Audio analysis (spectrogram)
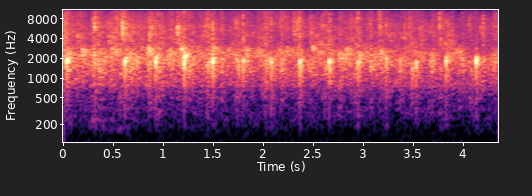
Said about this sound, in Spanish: Pues suben al escenario también estos cuatro premiados más. Vemos sus nombres reflejados en la pantalla que está tras el rector en este escenario. El aplauso para ellos.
